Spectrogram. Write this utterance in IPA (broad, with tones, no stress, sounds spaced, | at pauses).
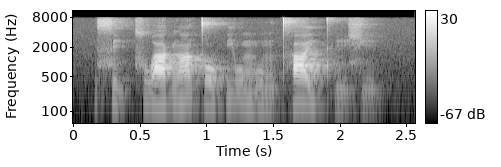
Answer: s i˦ ʔ t͡s w a˧ ɡ ã˦ t̪ o˧ p j u˥˧ m u˨˩ ŋ t̪ʰ a˥˧ j t̪ʰ i˨˩ ɕ i˨ k̚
